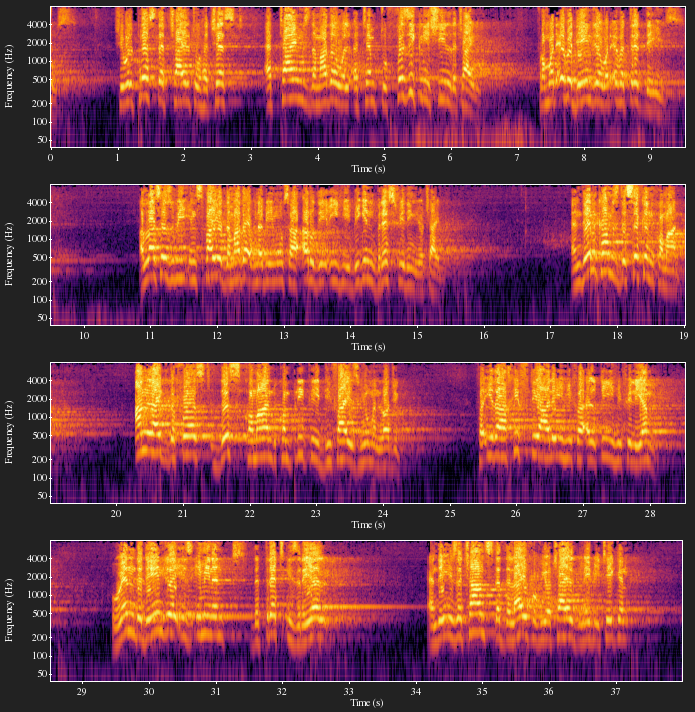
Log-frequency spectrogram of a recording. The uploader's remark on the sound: Jumuah Lecture Masjid us Saliheen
